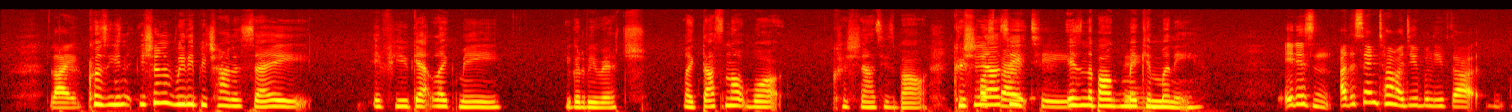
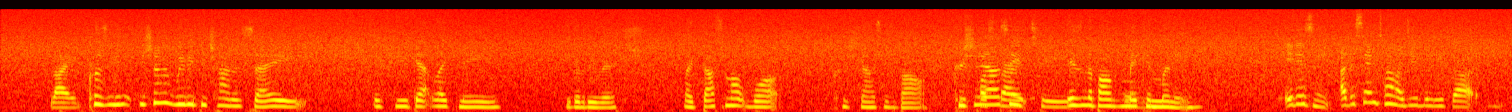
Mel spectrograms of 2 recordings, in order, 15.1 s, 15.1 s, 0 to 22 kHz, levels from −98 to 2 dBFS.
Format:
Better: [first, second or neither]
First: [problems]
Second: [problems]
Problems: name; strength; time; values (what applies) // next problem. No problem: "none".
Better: first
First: hiss; faint; throughout; 25 dB below the speech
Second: hiss; loud; throughout; 3 dB below the speech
